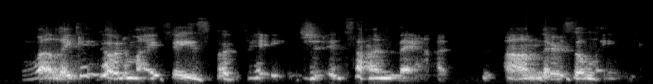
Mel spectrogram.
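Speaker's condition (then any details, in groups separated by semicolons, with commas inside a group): ALS; breathless after exertion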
